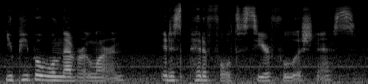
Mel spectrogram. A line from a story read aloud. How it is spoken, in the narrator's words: He said coldly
